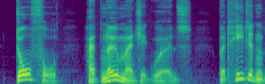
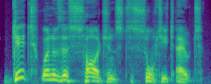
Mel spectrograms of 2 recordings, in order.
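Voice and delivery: higher, a touch testy brush-off; lightly voiced irritable captain; 7 semitones higher than usual. A narrator's reading. Colon brushing off Constable Shu, a touch testy. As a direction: wave the constable away impatiently.

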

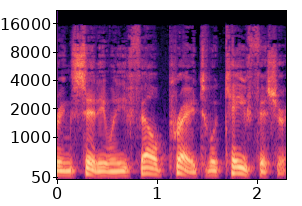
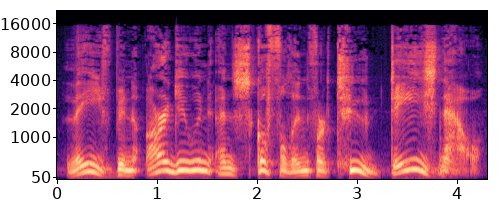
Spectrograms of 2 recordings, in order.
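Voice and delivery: gruff dwarf, slow and disgusted; a fed-up old dwarf grumbling; 8 semitones higher, much slower than usual. A narrator's reading. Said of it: "Bruenor remarked disgustedly".

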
